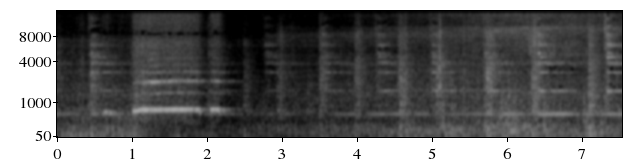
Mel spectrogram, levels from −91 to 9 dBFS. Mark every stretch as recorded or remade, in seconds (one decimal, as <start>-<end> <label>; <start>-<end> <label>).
0.0-2.4 recorded; 2.4-3.4 remade; 3.4-6.3 recorded; 6.3-7.5 remade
